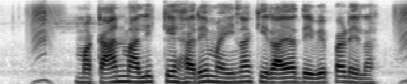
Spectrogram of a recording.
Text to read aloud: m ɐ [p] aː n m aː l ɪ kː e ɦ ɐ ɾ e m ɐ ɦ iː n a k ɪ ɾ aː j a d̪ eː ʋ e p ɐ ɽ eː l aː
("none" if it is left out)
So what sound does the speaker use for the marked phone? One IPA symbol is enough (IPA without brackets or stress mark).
k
